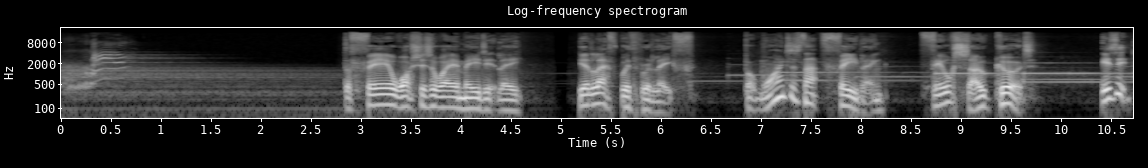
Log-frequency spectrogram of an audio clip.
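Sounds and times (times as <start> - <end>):
house cat meowing: 0.2 - 1.4
speech: 2.8 - 9.8, 10.4 - 10.7.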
